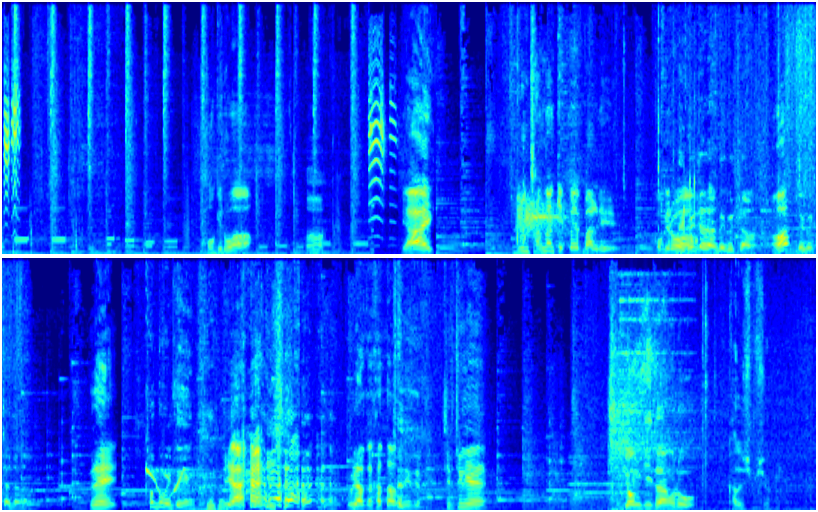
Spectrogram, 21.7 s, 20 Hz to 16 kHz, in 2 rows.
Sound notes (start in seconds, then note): 13.5 huhuhuhuhu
